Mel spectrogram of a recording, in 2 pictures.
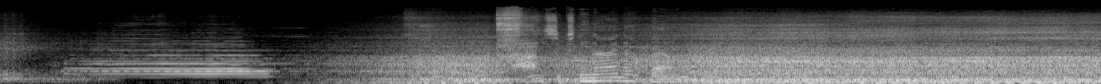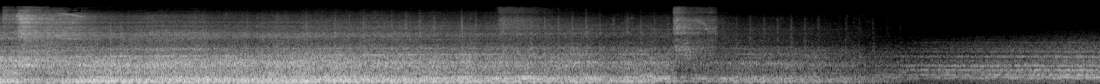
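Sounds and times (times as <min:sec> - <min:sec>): freight cars rumbling and clattering: 0:03.8 - 0:20.0.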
